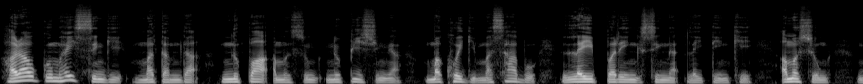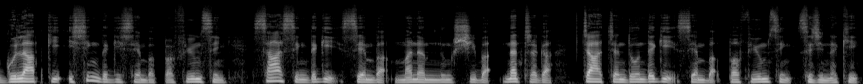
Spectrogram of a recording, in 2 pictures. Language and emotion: Manipuri, neutral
